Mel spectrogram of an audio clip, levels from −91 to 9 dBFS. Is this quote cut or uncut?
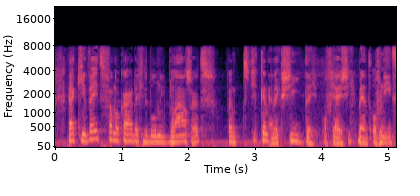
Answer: cut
